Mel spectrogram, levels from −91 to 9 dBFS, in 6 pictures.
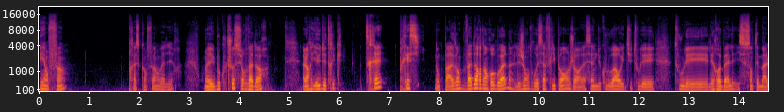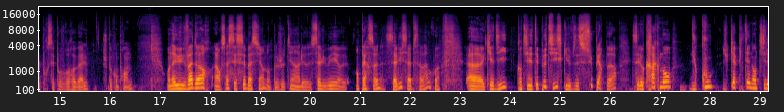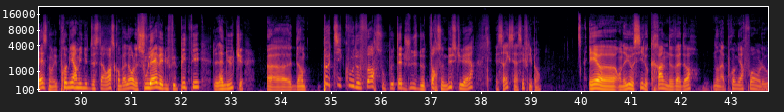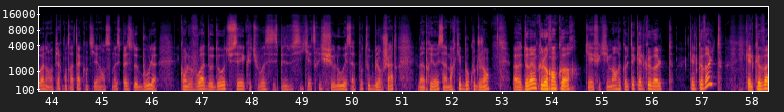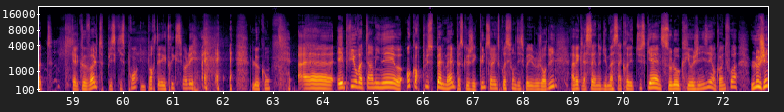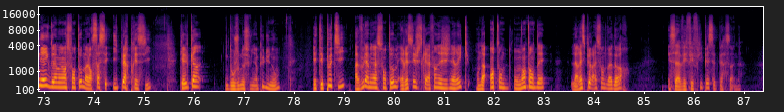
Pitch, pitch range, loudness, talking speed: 135 Hz, 120-170 Hz, -22 LUFS, 210 wpm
